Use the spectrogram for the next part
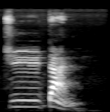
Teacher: you have a flat tone and a falling tone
